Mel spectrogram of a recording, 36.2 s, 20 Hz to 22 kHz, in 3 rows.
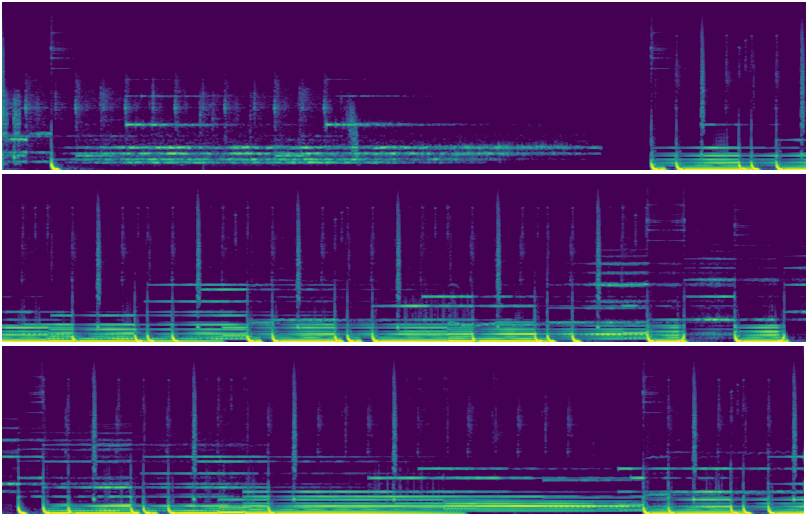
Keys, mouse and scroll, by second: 1.7 alt+click, 4.3 shift+click, 8.0 alt+shift+click, 15.8 shift+click, 19.8 alt+click, 23.4 alt+shift+click, 24.5 alt+click, 28.3 typing, 34.0 alt+shift+click.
